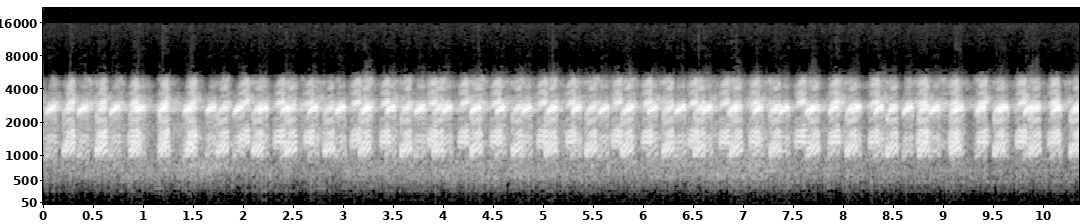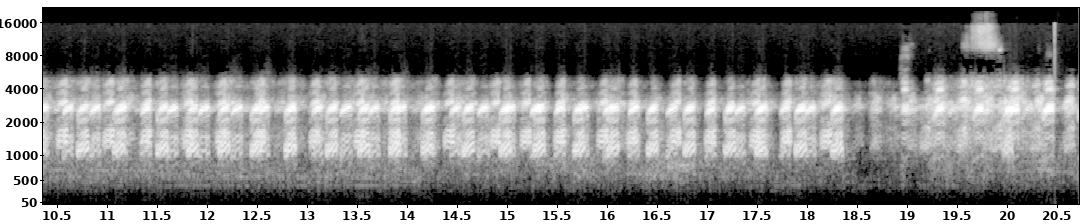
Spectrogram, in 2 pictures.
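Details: Frogs croaking in a dense, unbroken chorus of rapid rattling pulses. The pitch is mid to high and the sound stays steady for about eighteen seconds. It dips briefly, then swells back. No other sounds are clear.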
